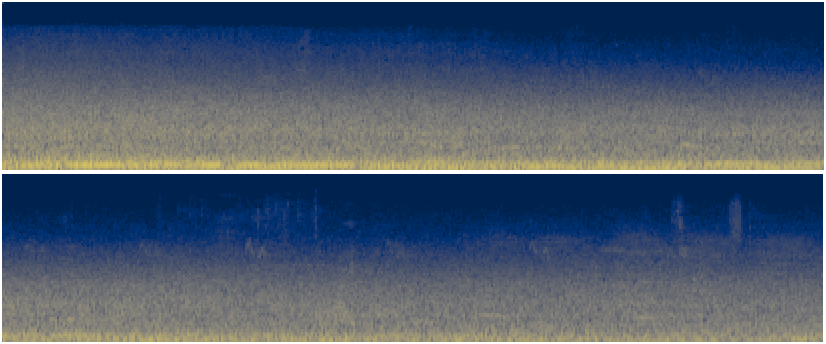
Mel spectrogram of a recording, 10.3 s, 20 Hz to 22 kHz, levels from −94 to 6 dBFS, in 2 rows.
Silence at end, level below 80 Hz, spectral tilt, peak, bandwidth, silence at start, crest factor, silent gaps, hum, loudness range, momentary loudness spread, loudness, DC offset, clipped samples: 0 s; -28 dBFS; -9 dB/octave; -6 dBFS; 5.8 kHz; 0 s; 18 dB; none; none; 10 LU; 13 LU; -24 LUFS; under 0.1%; under 0.1%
